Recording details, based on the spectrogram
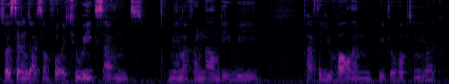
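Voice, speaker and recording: A man talks at a very fast pace with a fairly low pitch and a dark, mellow tone. His intonation is monotone and flat, and the room echo is audible. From Bosnia, then Denmark and Germany; raised in Jacksonville, Florida from age nine. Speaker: photographer and blog founder. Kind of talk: interview. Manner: casual.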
